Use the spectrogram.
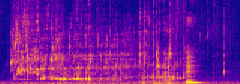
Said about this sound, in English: Now pour me a glass as commanded.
